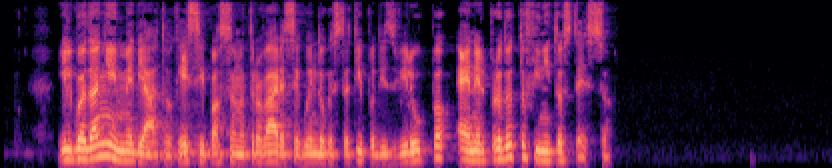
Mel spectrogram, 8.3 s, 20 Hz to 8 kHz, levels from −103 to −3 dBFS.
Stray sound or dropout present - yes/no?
no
